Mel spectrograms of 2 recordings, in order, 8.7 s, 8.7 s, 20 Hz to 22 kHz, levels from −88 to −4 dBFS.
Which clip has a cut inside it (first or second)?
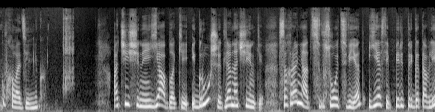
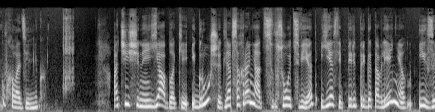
second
